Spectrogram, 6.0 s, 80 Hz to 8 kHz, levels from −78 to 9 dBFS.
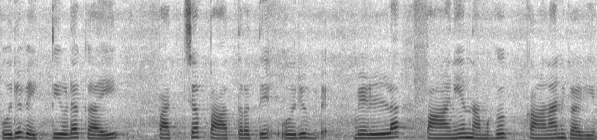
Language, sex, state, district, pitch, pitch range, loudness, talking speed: Malayalam, female, Kerala, Kollam, 215 Hz, 205-230 Hz, -13 LUFS, 120 wpm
